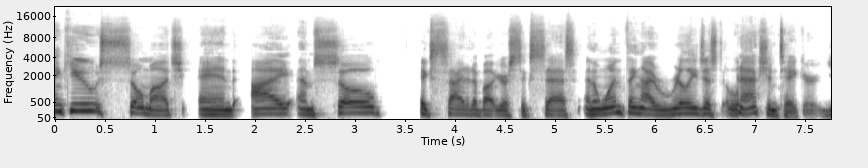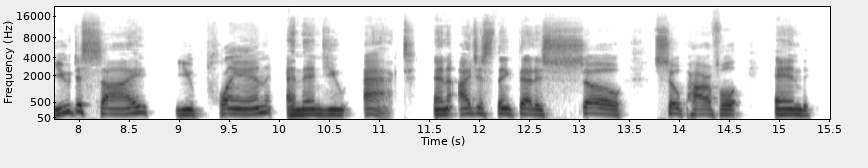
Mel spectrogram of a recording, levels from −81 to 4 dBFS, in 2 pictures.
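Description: At about 6.78 to 6.84 s the speech suddenly jumps forward, with a short blip at the join, as if part of the talk had been cut out and the two sides butted together. That points to a stream segment skipped, likely: one chunk of the segmented stream didn't load in time, so the player dropped it and carried straight on with the next one. Whatever was in that chunk is simply gone.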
